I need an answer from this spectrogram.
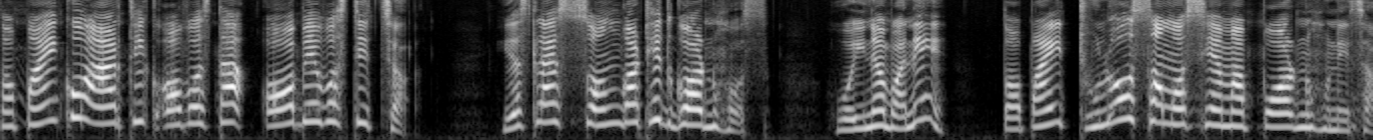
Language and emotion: Nepali, angry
